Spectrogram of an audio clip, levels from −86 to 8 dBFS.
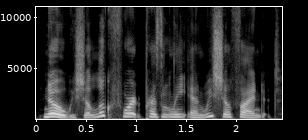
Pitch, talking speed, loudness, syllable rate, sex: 240 Hz, 290 wpm, -19 LUFS, 6.1 syllables/s, female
